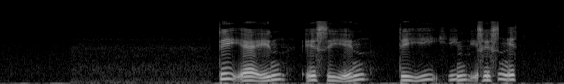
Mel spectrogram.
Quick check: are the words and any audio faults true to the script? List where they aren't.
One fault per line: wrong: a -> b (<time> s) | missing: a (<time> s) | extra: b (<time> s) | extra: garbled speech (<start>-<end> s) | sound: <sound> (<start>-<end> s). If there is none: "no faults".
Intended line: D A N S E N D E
extra: garbled speech (4.5-5.2 s)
